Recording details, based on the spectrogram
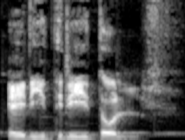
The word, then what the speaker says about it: eritritol: Eritritol. ¿Lo he dicho bien? Eritritol, sí.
